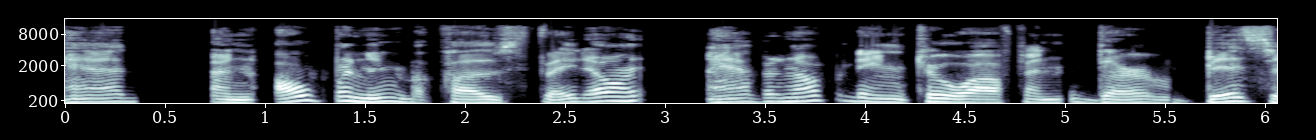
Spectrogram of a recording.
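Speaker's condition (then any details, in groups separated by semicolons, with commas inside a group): Parkinson's disease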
